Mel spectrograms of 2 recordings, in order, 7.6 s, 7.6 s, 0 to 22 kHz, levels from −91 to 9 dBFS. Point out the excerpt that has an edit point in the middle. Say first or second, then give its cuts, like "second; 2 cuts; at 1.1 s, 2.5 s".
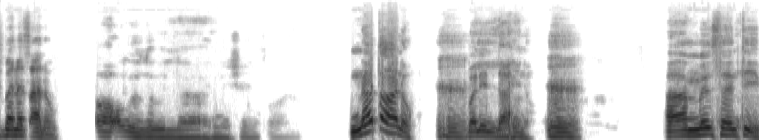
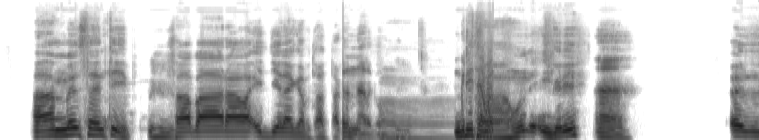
second; 1 cut; at 3.4 s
